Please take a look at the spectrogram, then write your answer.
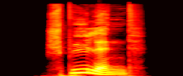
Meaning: present participle of spülen
- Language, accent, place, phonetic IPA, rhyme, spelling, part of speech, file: German, Germany, Berlin, [ˈʃpyːlənt], -yːlənt, spülend, verb, De-spülend.ogg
